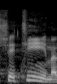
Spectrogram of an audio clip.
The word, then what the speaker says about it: Shittim: It says, Early in the morning, Joshua and all the Israelites set out from, it's actually pronounced Shittim.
